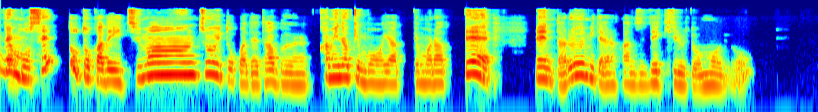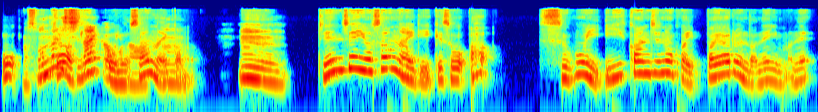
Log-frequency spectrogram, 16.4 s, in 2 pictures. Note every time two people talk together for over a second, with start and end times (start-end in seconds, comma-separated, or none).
8.4-10.1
